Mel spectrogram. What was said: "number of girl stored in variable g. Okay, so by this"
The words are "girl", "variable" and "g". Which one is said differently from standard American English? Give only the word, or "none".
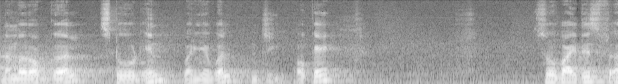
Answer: none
